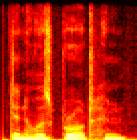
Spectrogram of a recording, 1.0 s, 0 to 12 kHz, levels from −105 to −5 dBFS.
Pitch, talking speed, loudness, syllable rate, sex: 165 Hz, 235 wpm, -16 LUFS, 5.8 syllables/s, female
